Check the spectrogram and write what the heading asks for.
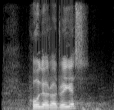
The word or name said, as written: Julio Rodriguez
